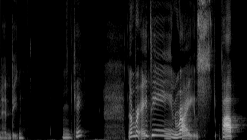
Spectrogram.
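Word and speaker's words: 밥: Pap. One syllable. It has all kinds of warmth to it. Pap.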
